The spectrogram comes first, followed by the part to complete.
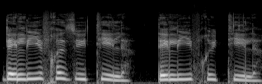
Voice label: "des livres utiles", French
